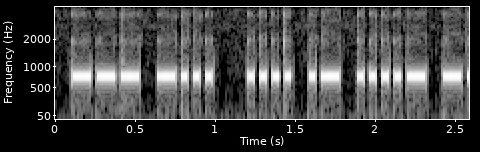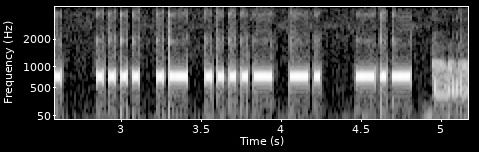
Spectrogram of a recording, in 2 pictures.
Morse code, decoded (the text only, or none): OB HA4N HA4N K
